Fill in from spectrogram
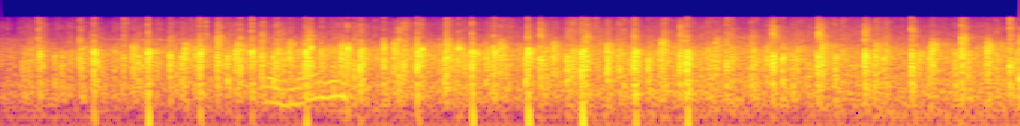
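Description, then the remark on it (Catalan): Sustained audience applause at a public tribute by the Roda de Barà town council to a sailor, a dense crackle of many hands clapping steadily at moderate loudness for several seconds, with a faint voice briefly audible underneath. “Un fort aplaudiment per ella.”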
